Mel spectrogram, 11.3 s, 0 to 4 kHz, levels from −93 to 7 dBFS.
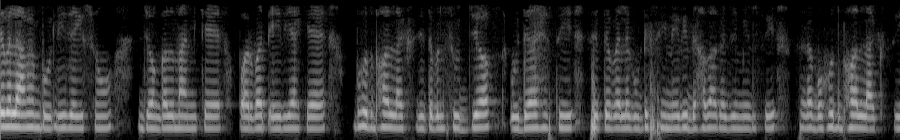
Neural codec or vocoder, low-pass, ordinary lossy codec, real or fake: none; 3.6 kHz; MP3, 24 kbps; real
